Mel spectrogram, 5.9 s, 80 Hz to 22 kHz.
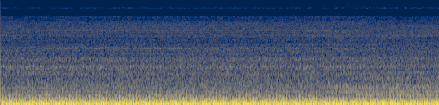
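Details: Cold-start idle of a Lexus GS300 with 2JZ engine and an exhaust leak: loud, raw low rumble with a fast, steady puffing beat about two and a half per second.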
